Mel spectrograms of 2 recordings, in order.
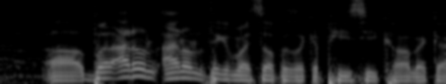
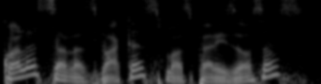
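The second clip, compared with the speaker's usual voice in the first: joke "Texas accent". Shown as a demonstration. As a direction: joke Texas accent that is really fluent Spanish. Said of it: "in an authentic Texas accent".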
